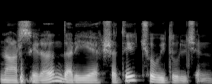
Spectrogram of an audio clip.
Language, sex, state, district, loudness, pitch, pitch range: Bengali, male, West Bengal, Dakshin Dinajpur, -17 LUFS, 100 Hz, 90-105 Hz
